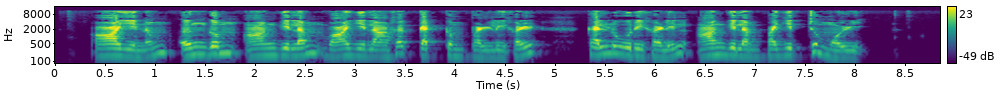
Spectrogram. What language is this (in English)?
Tamil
